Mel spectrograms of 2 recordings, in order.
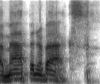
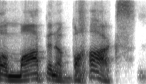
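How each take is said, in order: First: Mop sounds like map, Wisconsin style. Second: Mop is said with a Boston vowel.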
